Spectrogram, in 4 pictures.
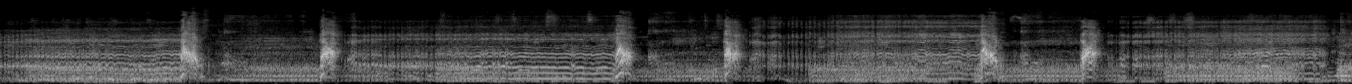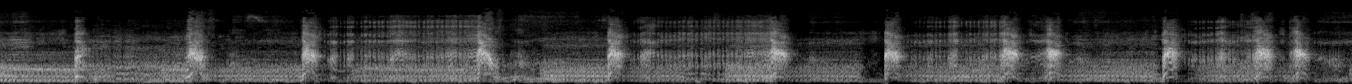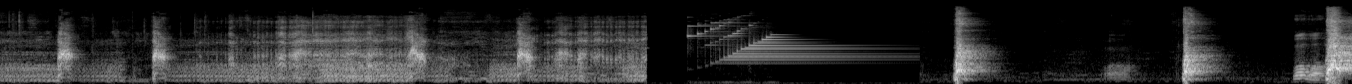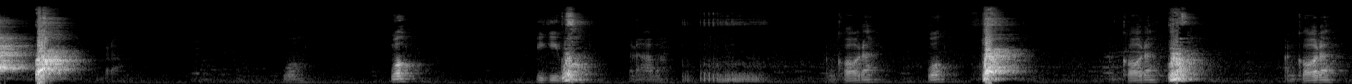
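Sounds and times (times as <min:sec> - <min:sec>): music playing: 0:33.9 - 0:36.2.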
